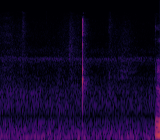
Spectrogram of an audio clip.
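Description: A single short, sharp click about halfway through, over a low steady hiss.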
